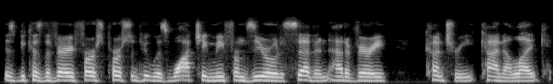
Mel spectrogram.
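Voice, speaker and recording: A woman's voice: fairly low pitch, fairly even intonation, a little fast, darkish tone, no echo. A woman from Washington, D.C., with a slight Southern country drawl, talking as a guest in a bubbly, giggly, storytelling way over a video call. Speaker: guest, intuitive healer and massage therapist. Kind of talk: casual conversation.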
